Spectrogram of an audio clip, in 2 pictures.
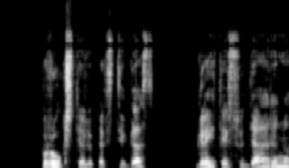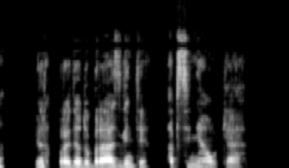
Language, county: Lithuanian, Šiauliai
